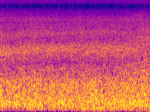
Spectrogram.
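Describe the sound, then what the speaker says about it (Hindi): A river flows far below in the mountains, a steady broadband rushing of water that stays even and continuous throughout, with no voices over it. "नीचे बहती नदी की आवाज़ और ठंडी हवा"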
